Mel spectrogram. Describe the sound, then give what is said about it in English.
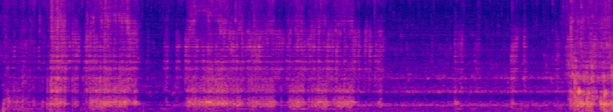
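An American Standard toilet, one said to flush poorly, is flushed. Rushing, gurgling water runs for about nine seconds, fluctuating in strength, with a renewed surge of swirling water near the end. “it is a different toilet because of the different size of the roughen. And being that it's a different toilet, it also sounds different.”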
